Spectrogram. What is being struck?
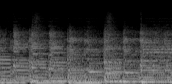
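Nothing is struck.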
